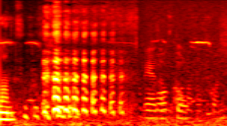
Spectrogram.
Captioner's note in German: Lachen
